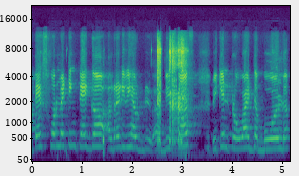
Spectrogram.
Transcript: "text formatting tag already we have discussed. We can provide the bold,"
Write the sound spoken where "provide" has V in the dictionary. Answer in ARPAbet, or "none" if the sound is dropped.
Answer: V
